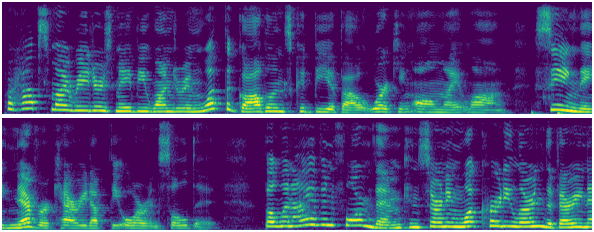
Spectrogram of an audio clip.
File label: Audiobook; Fiction; Professional voice acting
